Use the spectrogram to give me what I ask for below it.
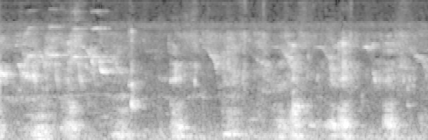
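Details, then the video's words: Piglets on a pig farm in Italy give quick rhythmic grunts, about two each second, overlapping low snorts with a few higher squeaky notes, against constant barn hum. "Sound of piglets in pig farm"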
